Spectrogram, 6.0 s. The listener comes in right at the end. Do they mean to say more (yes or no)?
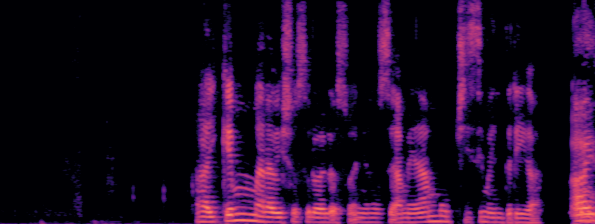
no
